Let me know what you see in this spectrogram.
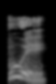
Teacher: the final syllable has become more emphasized with an a sound in modern French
